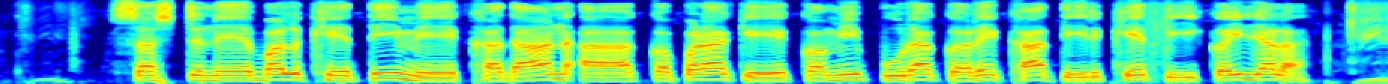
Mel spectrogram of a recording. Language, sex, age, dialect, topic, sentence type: Bhojpuri, male, 18-24, Southern / Standard, agriculture, statement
